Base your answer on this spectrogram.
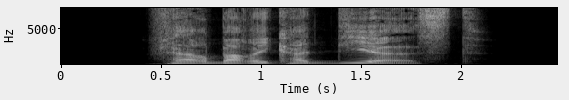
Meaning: second-person singular present of verbarrikadieren
- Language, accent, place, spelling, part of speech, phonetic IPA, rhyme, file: German, Germany, Berlin, verbarrikadierst, verb, [fɛɐ̯baʁikaˈdiːɐ̯st], -iːɐ̯st, De-verbarrikadierst.ogg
